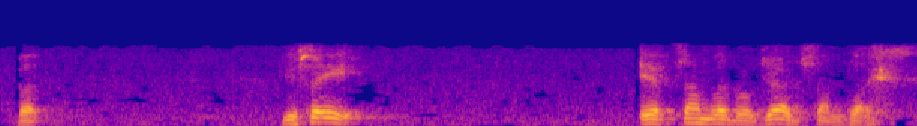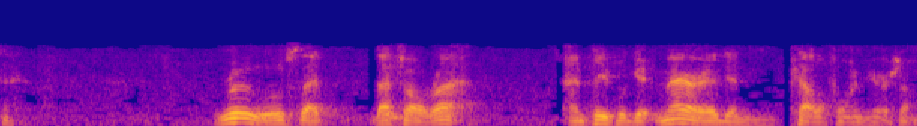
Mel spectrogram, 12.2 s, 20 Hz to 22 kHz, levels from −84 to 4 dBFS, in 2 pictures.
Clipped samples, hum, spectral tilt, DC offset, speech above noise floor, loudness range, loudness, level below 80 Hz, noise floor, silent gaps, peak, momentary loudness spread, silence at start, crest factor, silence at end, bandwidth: under 0.1%; none; -8.5 dB/octave; under 0.1%; 31 dB; 3 LU; -19 LUFS; -52 dBFS; -48 dBFS; none; -2 dBFS; 15 LU; 0.1 s; 20 dB; 0 s; 5.4 kHz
